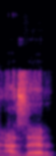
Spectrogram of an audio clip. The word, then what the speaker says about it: azer: As a result, if you want to say azer in like to do in Latino, you can azer or fazer. Both are correct. Azer is the eastern bud.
